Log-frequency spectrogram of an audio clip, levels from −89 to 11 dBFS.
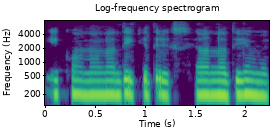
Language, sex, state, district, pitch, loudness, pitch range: Bhojpuri, female, Uttar Pradesh, Deoria, 195 Hz, -14 LUFS, 195-200 Hz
